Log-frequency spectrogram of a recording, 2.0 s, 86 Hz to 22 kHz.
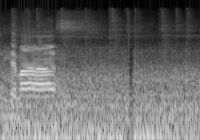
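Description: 1955 Nash Rambler station wagon on the move, heard from inside the cabin: a steady low rumble of engine and road noise. A brief voice sounds near the start.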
